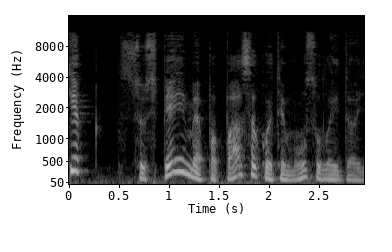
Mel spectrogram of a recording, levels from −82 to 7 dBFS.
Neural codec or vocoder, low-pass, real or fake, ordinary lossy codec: vocoder, 44.1 kHz, 128 mel bands, Pupu-Vocoder; 14.4 kHz; fake; MP3, 48 kbps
